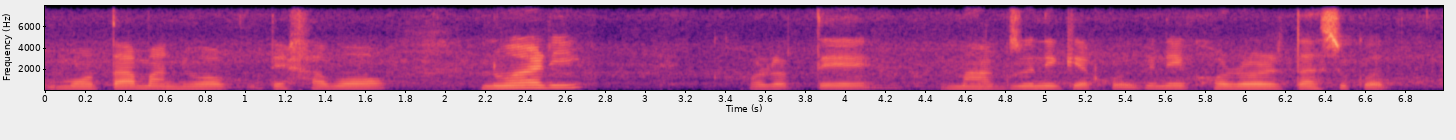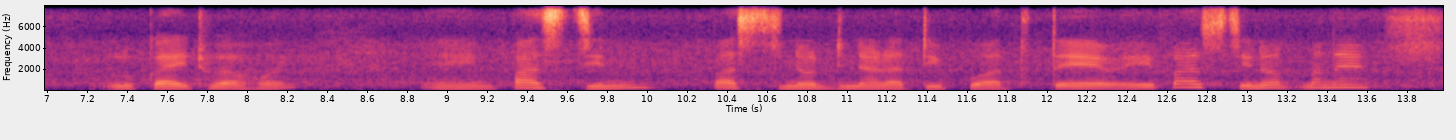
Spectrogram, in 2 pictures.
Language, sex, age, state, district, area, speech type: Assamese, female, 30-45, Assam, Darrang, rural, spontaneous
